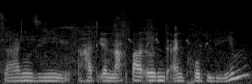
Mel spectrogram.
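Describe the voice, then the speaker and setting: An actress playing a friendly, knowledgeable wolf biologist in a children's audio drama, speaking politely and explaining things with gentle scepticism. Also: female voice, low-pitched, flat delivery, moderate pace, a little hiss or hum, lightly acted. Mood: politely sceptical.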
